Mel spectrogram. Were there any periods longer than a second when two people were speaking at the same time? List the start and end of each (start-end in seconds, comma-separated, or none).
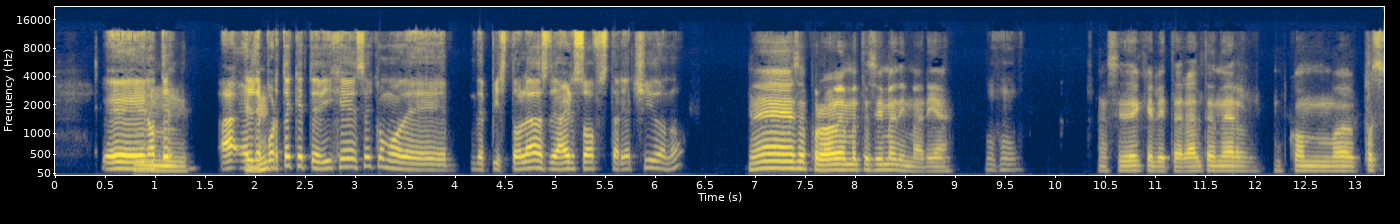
none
